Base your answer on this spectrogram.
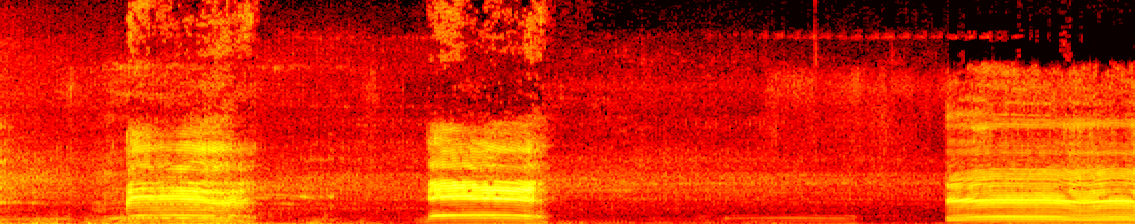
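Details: Several tame cows, all female, call to the herd with a run of strong moos. Three loud bellows of about a second each and one softer, lower moo come at uneven gaps, over a faint background hum.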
